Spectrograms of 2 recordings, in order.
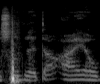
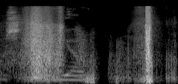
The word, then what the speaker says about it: Slither.io: People call Slither the IO, but I call Slitheria because that's what it's called.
